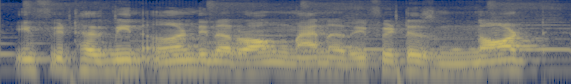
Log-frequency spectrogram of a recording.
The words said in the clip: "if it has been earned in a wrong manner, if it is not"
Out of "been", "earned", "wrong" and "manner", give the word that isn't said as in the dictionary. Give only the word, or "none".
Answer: none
